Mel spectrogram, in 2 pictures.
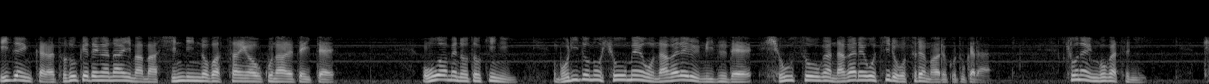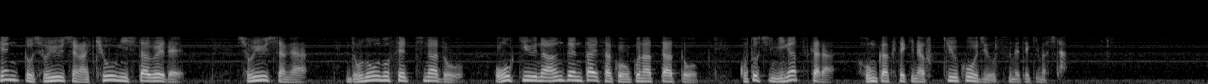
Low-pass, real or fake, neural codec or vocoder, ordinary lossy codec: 3.6 kHz; fake; vocoder, 44.1 kHz, 128 mel bands every 512 samples, BigVGAN v2; none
